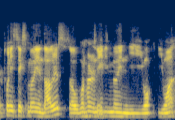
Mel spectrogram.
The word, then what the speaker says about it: yuan: So but the industry is worth over $26 million, so 180 million yuan. I don't know what to pronounce this. Guys, help. Yuan? One.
